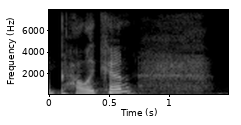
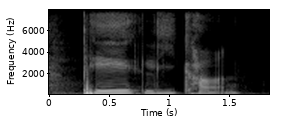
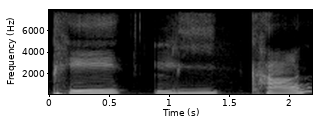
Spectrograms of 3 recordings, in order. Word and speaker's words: Pelikan: We pronounce it a little different, and that is pelikan. So you would say pelikan. It's made of 3 syllables.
